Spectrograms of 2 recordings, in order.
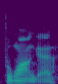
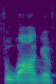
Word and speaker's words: Fuaga: offensive tackle 1 off the board is Talisi Fuanga out of Oregon State, which hilarious. I was calling him Talise Fuaga for like the longest time, and apparently I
